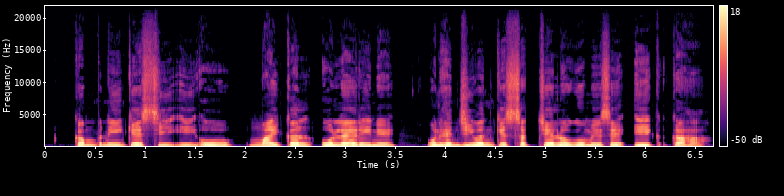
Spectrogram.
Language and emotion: Hindi, neutral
